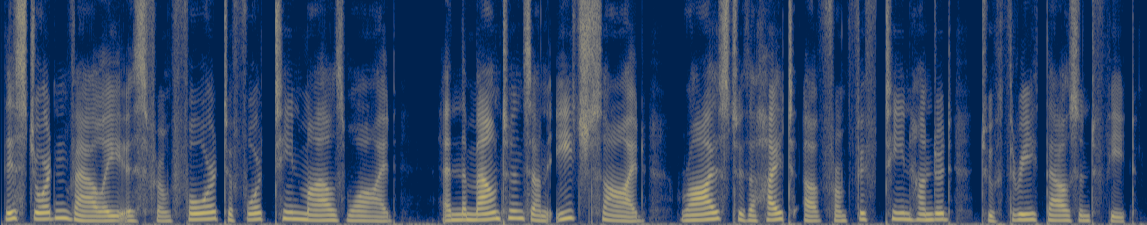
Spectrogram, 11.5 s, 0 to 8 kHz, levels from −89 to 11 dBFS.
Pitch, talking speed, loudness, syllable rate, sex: 195 Hz, 145 wpm, -19 LUFS, 3.5 syllables/s, female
